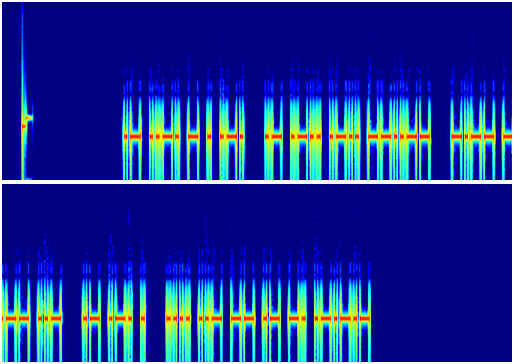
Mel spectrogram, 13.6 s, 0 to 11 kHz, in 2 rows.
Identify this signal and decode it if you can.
Morse code, heard as a keyed tone, about 28 wpm, 700 Hz. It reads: AFTER ALL, YOU ARE HUMAN.
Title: Sentences from Top 600 Words 28wpm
